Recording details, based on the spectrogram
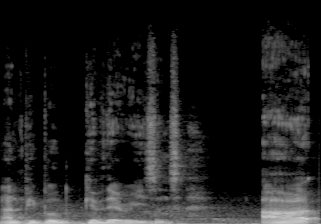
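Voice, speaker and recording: A man with a Trinidadian accent, a dark, mellow tone and a moderate pace, in audible room echo. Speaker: guest's father. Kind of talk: casual interview chat.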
